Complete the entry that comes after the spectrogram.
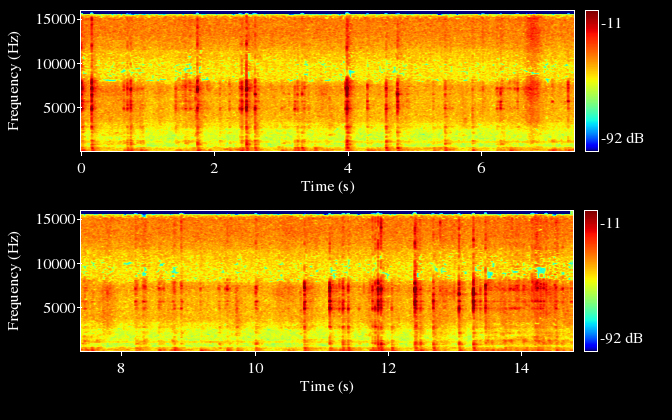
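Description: Fingertips and nails tap quickly on both sides of a hollow glass mosaic votive candle holder with a lit candle inside. The result is a quiet, steady patter of light, bright clicks and ticks, each dying away almost instantly with no lingering ring, over a soft low background.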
